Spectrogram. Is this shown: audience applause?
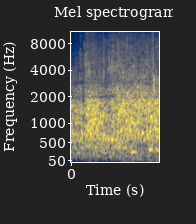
yes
